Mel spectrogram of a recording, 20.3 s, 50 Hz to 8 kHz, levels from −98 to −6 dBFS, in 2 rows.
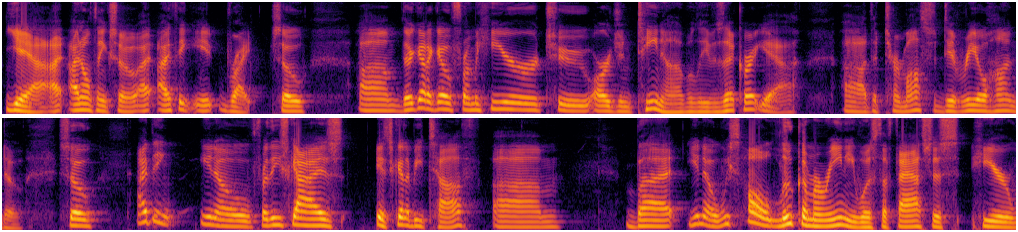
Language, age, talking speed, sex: English, 30-49, 165 wpm, male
